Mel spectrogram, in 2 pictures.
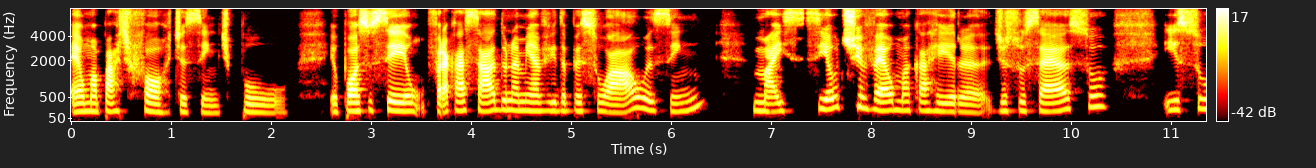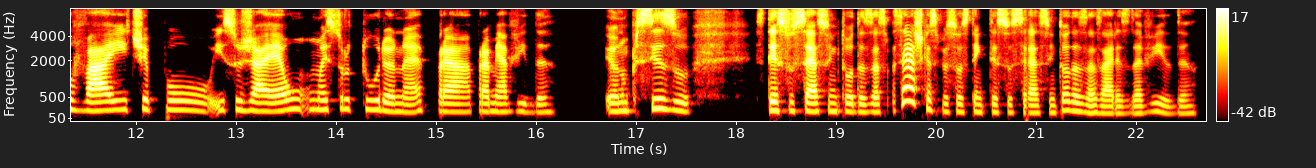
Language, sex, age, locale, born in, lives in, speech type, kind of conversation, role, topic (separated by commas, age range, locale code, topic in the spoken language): Portuguese, female, 35-39, pt-BR, Brazil, Italy, conversation, podcast, host, Como você vê o sucesso em diferentes fases da vida?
